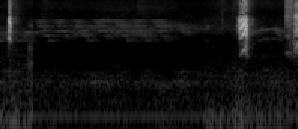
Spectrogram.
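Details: Calling female double-collared seedeater: a short high chip, then after a pause a loud rasping chip and a final harsh burst. A faint thin tone lingers between them over a low hum and soft rustling.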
